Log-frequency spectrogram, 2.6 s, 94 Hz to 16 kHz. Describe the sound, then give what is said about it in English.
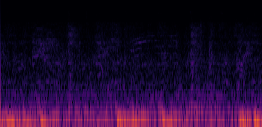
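A car creeps along at 20 miles an hour in rainy traffic during the first rain of the season, not yet out of town: a steady low engine rumble from inside the cabin with a constant wet hiss over it, and faint muffled voices in the background. “And here I am, not even out of town yet, 20 miles an hour.”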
